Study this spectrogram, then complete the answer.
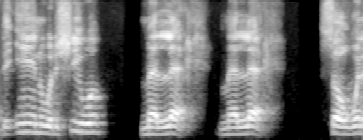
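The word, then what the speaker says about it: מלך: We have lamed sagal, melech, melech, melech. It made a closed syllable because this shiwa is not going to be pronounced. We have the final form kaf at the end with the shiwa, melech, melech.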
